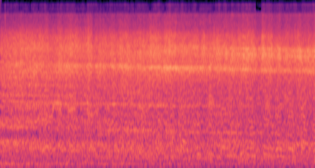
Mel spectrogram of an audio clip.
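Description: A large jet airliner arriving at Los Angeles International Airport, its engines a steady, loud broadband roar that holds without break throughout, with no voices heard.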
